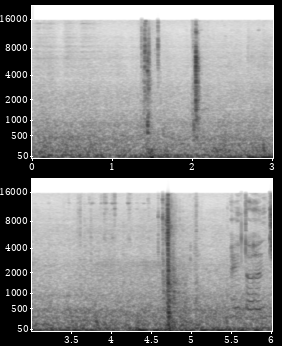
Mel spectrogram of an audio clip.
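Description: Three sharp door clicks, about a second and a half in, at two seconds and near five seconds, over a steady low rumble; a voice starts just before the end.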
